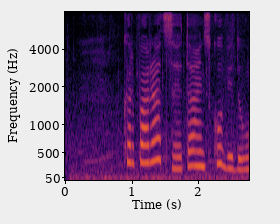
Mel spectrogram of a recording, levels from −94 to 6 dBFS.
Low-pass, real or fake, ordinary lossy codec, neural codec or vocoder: none; real; none; none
